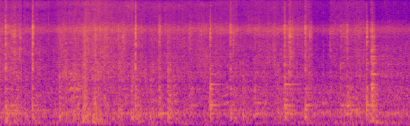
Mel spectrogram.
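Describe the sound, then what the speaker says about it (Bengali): Prawns being sautéed with a spice paste in a pan, steady close sizzling punctuated by repeated sharp scraping and tapping strokes of a spatula every second or so, no voices. "আবার একটু কষিয়ে নেবো।"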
